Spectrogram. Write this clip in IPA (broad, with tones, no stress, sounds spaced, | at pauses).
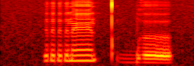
r ẽ˦ t ɡ͡b ə˨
